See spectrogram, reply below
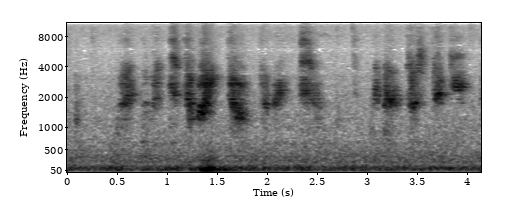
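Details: Male budgerigar practising speech: a steady stream of short, scratchy chirps and warbled syllables, rapid and uneven, rising and falling in bursts through about four seconds, with a low hum underneath.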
